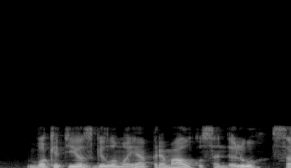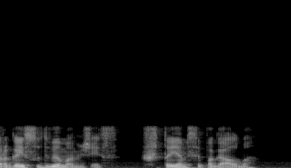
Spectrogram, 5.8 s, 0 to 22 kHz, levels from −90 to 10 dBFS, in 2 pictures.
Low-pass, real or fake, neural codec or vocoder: 5.4 kHz; real; none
